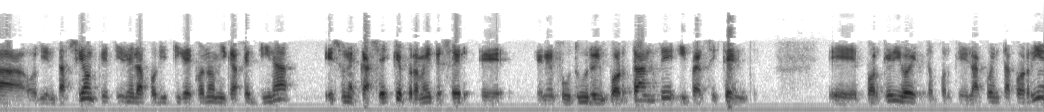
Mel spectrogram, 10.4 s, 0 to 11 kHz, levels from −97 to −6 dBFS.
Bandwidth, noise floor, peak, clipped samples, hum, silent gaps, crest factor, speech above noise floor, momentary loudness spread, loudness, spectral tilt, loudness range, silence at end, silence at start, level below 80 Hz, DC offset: 8 kHz; -56 dBFS; -8 dBFS; under 0.1%; none; none; 22 dB; 27 dB; 6 LU; -28 LUFS; -4 dB/octave; 2 LU; 0 s; 0 s; -64 dBFS; under 0.1%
